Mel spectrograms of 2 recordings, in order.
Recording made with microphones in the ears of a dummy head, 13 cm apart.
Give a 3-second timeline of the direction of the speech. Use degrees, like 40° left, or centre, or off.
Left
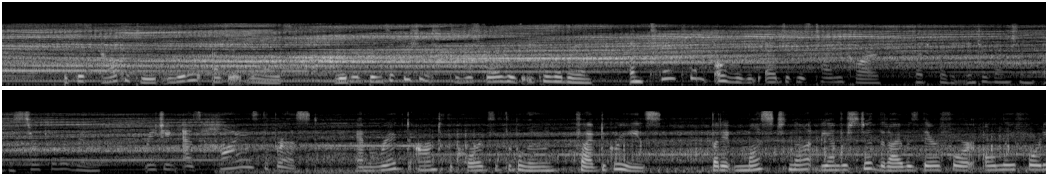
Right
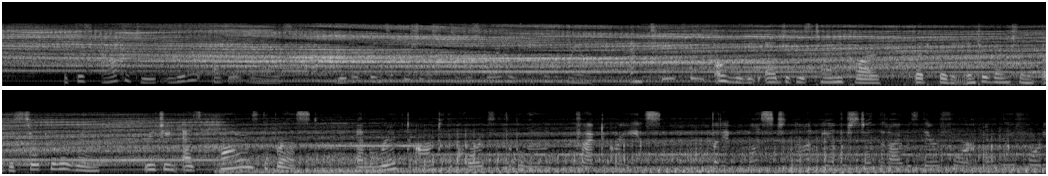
60° left, 50° left, 10° right, 40° right, 20° right, 30° left, 60° left.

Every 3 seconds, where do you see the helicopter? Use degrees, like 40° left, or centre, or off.
30° left, 10° right, 30° right, 50° right, 60° right, 60° right, 70° right.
